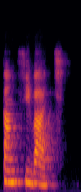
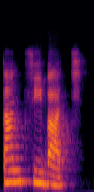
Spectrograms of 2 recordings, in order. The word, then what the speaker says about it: танцевать: So it's танцевать, танцевать. – One more time, please. – Like dance, just like in German, tanzen, tanz, танцевать.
